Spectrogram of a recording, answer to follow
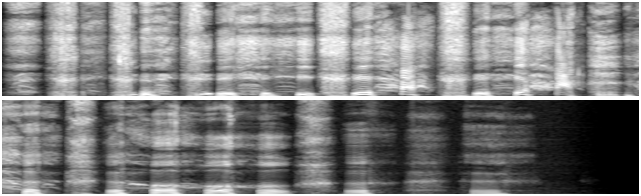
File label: Male Laugh; Laughs; Sonic Foundry (Sony Creative Software); Vocal Toolbox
